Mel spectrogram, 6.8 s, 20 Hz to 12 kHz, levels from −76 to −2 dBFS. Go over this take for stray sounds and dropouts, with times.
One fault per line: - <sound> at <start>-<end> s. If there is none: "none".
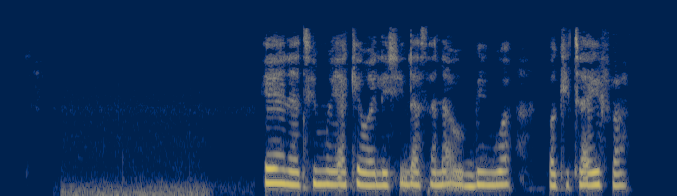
- thud at 0.6-2.2 s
